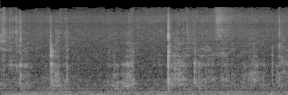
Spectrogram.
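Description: A metal spoon stirring broken wheat in water inside a pressure cooker, scraping and knocking against the pot a few times, over a steady low hum.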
